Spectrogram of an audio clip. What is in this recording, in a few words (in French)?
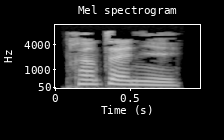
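"printanier", French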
